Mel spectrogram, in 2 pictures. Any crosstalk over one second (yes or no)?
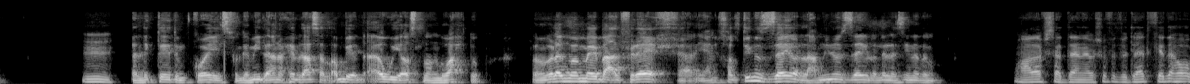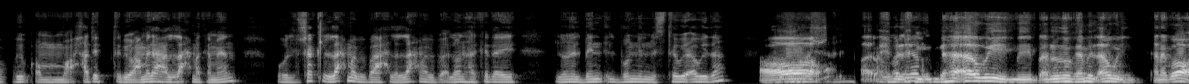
yes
